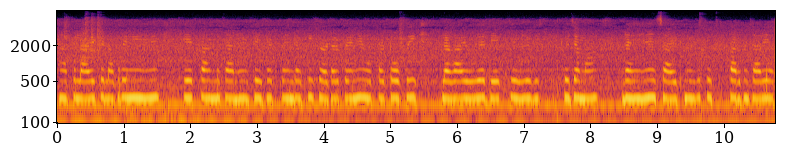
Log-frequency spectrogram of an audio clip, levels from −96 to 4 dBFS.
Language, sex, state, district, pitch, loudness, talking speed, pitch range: Kumaoni, female, Uttarakhand, Uttarkashi, 255 Hz, -14 LUFS, 165 wpm, 250-255 Hz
